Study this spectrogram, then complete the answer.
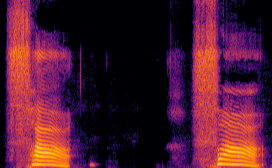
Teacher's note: ஓரம் கீழ் உதட்டின் உட்பகுதியை தொடும் பொழுது ஃபா உடைய உச்சரிப்பு பிறக்கப்படுகிறது அதாவது நம்மளுடைய மேல் வரிசை பற்கள் வந்து பற்கள் வந்து கீழ் உதட்டில் உள்பகுதி இருக்கு இல்லையா அந்த இடத்துல படும்பொழுது ஃபா உடைய சப்தம் வந்து பிறக்கப்படுகிறது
